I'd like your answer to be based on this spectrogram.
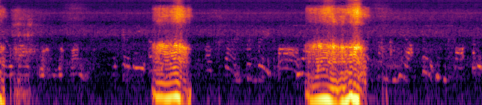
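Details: Snoring at night, keeping someone awake: two loud, low, rattling snores about three seconds apart over quiet room noise.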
